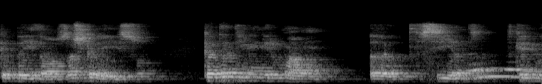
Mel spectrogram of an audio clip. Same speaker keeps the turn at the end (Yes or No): No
